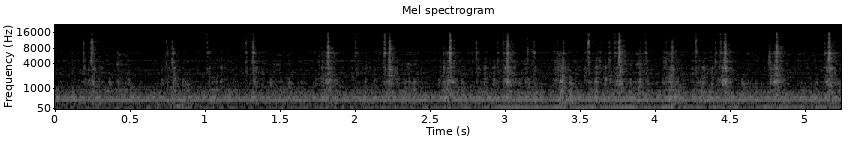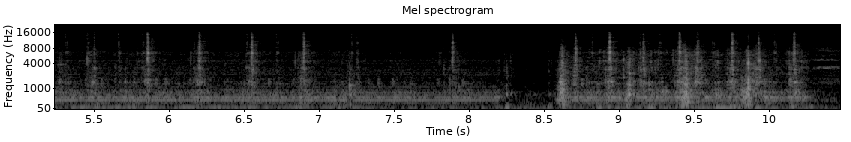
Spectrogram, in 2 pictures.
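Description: Brother sewing machine stitching through many thick layers of fabric: a steady motor hum under a fast, even run of needle strokes. About eight seconds in the motor pauses briefly, then the strokes come louder and uneven, where the machine struggles to stitch through the bulk.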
